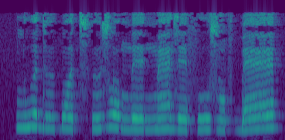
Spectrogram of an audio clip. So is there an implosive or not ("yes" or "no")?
yes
